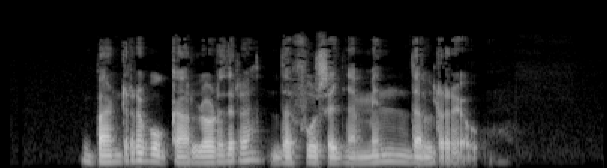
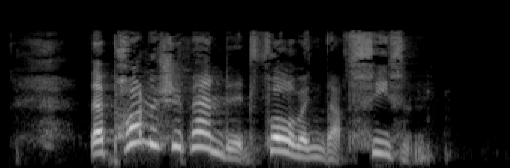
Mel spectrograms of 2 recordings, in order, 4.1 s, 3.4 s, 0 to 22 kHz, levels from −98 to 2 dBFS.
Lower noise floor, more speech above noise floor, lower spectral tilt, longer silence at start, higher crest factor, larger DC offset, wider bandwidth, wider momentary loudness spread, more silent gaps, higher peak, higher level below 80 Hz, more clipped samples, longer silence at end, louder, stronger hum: first, -76 dBFS vs -61 dBFS; first, 50 dB vs 32 dB; first, -5.5 dB/octave vs -3 dB/octave; about the same, 0.55 s vs 0.6 s; about the same, 24 dB vs 20 dB; neither; about the same, 10.5 kHz vs 11.5 kHz; second, 6 LU vs 15 LU; neither; first, -4 dBFS vs -12 dBFS; first, -62 dBFS vs -88 dBFS; neither; first, 0.85 s vs 0.55 s; about the same, -27 LUFS vs -29 LUFS; neither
